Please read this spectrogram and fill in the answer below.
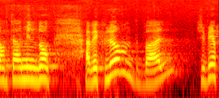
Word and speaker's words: handball: termine donc avec le handball. J'ai bien prononcé handbal handbal handbal handbal. J'ai bien prononcé. Oui oui oui parce que c'est un sport germanophone. On dit handb et pas handball.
